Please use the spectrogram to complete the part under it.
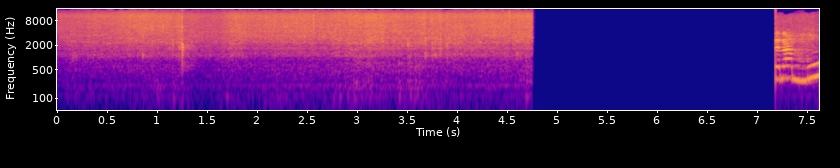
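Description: Crab pieces frying in a pan for a spicy Sri Lankan crab curry, a steady hiss of sizzling with a sharp spoon knock early on. The sizzle cuts off into silence, then returns loud and close.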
